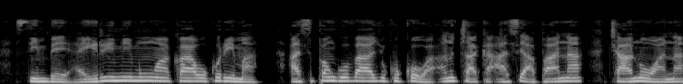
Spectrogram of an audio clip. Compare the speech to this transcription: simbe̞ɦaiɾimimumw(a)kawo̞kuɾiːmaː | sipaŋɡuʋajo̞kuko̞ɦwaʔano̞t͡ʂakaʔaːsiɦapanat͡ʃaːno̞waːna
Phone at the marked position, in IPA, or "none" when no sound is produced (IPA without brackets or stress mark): a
